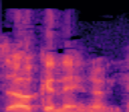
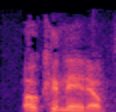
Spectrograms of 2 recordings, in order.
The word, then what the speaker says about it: Okonedo: In After Earth, at one point, Will Smith comes into is it Sophie Okonedo? Dingus, how do I say her last name? Because I love That's how you say it. It's Okonedo, yeah. – Okonedo.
